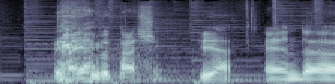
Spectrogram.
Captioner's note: laughs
